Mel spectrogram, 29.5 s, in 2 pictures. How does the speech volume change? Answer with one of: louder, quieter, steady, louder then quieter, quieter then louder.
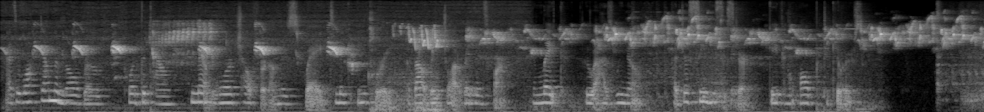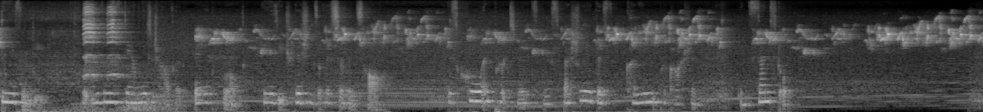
steady.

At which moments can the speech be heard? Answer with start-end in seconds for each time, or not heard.
0.1-13.1, 14.8-20.6, 21.4-26.6.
